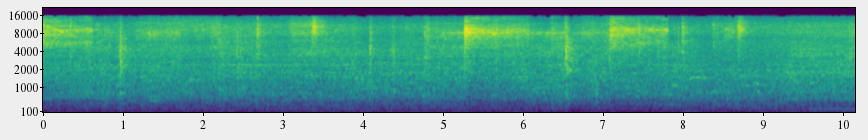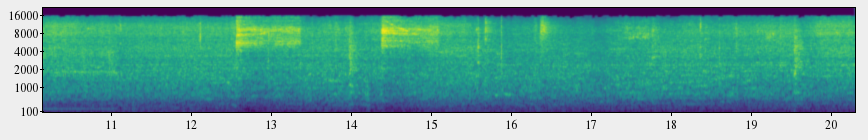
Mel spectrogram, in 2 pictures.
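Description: Pneumatic parts of a machine click and puff now and then.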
